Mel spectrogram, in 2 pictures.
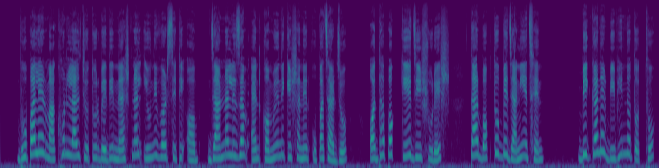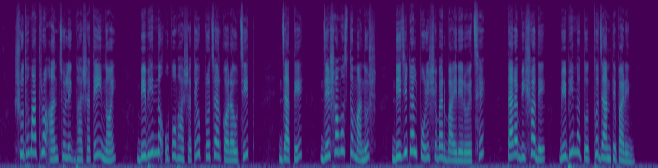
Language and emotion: Bengali, neutral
